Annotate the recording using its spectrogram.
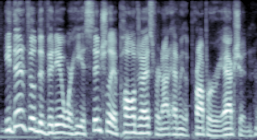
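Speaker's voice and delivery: normal talking voice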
